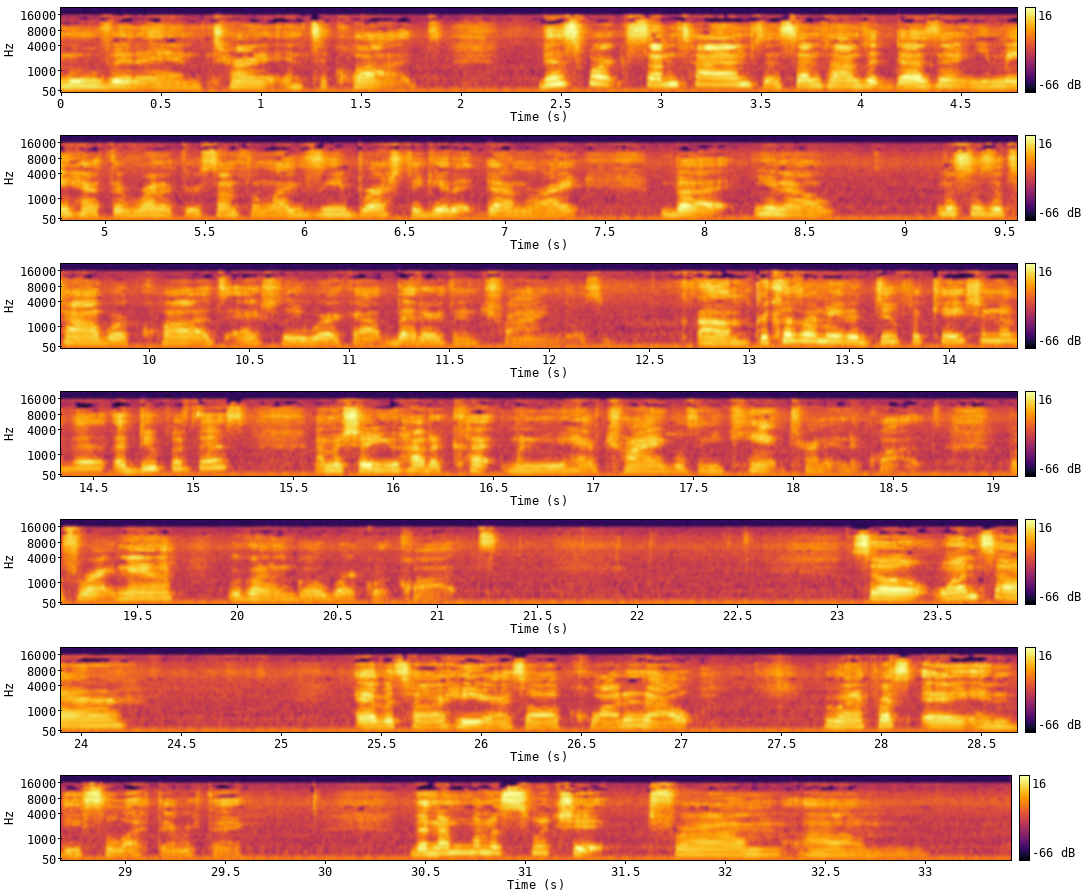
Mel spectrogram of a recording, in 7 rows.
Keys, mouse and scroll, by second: 22.2 shift+middle click, 26.1 shift+middle click, 28.1 a.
